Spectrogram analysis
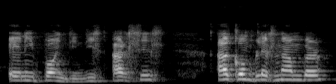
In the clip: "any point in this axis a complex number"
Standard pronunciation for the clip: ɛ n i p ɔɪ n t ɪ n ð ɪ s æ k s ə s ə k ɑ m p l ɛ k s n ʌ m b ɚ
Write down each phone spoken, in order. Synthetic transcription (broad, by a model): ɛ n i p ɔɪ n t ɪ n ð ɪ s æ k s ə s ə k ɑ m p l ɛ k s n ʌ m b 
